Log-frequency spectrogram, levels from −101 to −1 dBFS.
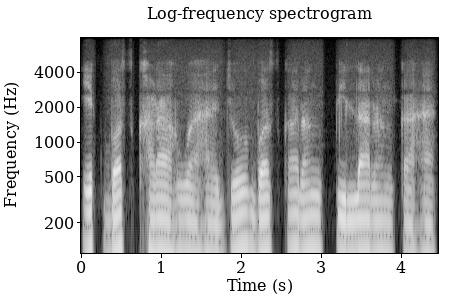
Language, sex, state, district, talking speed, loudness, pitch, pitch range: Hindi, male, Jharkhand, Palamu, 175 wpm, -18 LUFS, 110 Hz, 100-115 Hz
